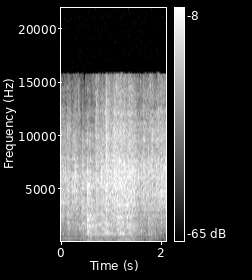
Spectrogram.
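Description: Udon noodle cake frying in sesame oil in a hot skillet: a soft, steady sizzle.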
